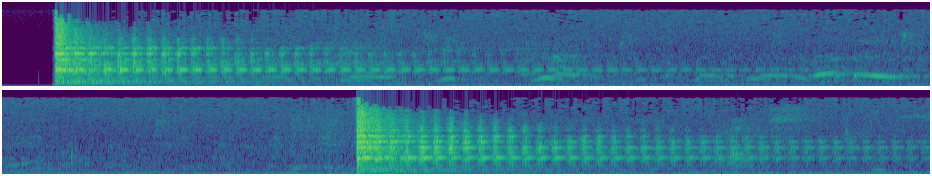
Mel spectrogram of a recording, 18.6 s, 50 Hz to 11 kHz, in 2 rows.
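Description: Slowed-down echoes from the parabolic bridge in Stanley Park, which sends a sound echoing up to 50 times: two loud, sudden strikes about twelve seconds apart, each followed by a long, slowly fading tail of smeared, pitched repeats that warble and drone.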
